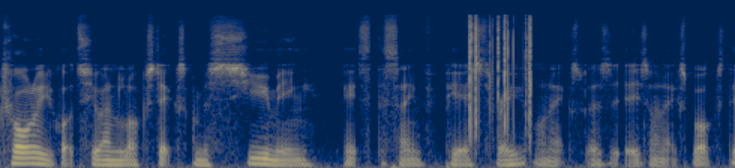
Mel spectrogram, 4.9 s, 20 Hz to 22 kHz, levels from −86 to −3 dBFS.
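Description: From 3.12 to 3.54 s, cable scratch noise appears: a dense, irregular burst of scratching and rustling, roughly as loud as the sound itself. It is likely caused by a worn cable or connector being moved, its contact resistance fluctuating rapidly and injecting noise.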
